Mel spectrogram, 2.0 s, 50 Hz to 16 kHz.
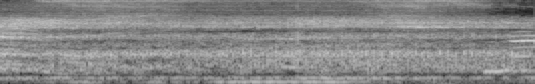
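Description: Hitachi EX100 tracked excavator's diesel engine and hydraulics running steadily as the raised bucket swings and the boom lowers.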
